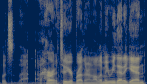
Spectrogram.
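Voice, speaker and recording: A man's voice: medium pitch, steady tone, brisk, a little mellow. A man hosting a casual real estate livestream, joking and chatty as he reads viewer comments aloud.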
